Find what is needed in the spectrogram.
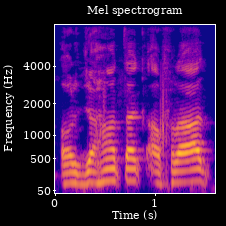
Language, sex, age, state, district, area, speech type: Urdu, male, 45-60, Bihar, Araria, rural, spontaneous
